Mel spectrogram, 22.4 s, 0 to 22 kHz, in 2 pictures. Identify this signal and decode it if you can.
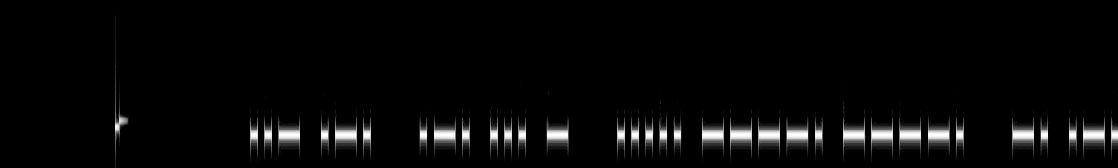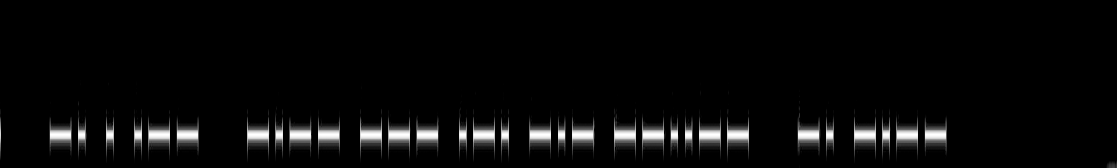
Morse code, heard as a keyed tone, about 17 wpm, 700 Hz. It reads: UR RST 599 NR NEW YORK, NY
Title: K1USN SST QSO Practice 17wpm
